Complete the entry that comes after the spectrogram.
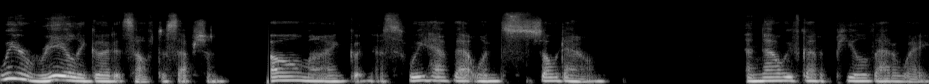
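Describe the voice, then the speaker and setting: A woman's very deep, low voice, dark and mellow in tone and somewhat breathy, with ordinary pitch variation and a very slow pace. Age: 80s+. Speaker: spiritual teacher. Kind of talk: talk to followers.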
